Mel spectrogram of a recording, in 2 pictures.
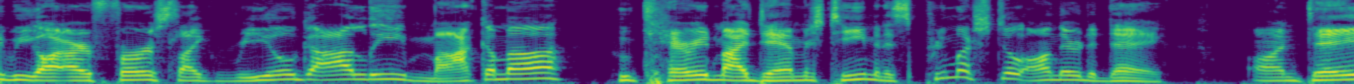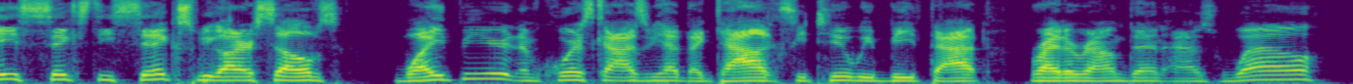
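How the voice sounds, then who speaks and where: Hoarse, raspy man doing casual game commentary. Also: fairly high pitch, no room sound, clean studio sound. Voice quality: raspy, like a smoker's voice. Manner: slangy hype talk addressed to viewers. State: hoarse, recovering from a lost voice. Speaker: gaming YouTuber. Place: indoor room at a computer. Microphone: desk microphone close to the mouth.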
